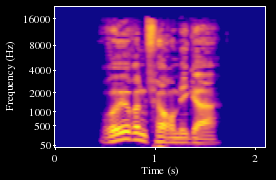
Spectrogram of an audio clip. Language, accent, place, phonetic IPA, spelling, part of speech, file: German, Germany, Berlin, [ˈʁøːʁənˌfœʁmɪɡɐ], röhrenförmiger, adjective, De-röhrenförmiger.ogg
- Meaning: inflection of röhrenförmig: 1. strong/mixed nominative masculine singular 2. strong genitive/dative feminine singular 3. strong genitive plural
